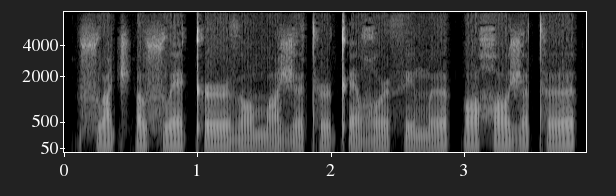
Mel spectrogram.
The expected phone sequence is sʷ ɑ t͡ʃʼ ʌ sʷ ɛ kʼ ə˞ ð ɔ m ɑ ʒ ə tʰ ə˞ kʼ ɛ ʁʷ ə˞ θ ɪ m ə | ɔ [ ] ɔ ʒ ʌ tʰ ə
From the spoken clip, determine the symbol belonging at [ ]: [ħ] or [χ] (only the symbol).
χ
